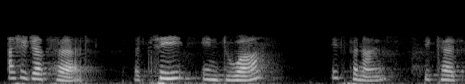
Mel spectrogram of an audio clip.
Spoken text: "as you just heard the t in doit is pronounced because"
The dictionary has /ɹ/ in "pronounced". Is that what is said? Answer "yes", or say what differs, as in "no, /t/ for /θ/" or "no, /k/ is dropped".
no, /ɹ/ is dropped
